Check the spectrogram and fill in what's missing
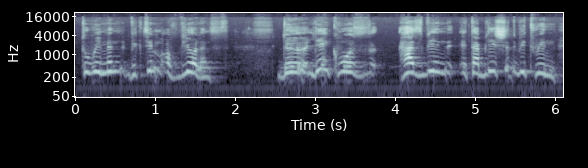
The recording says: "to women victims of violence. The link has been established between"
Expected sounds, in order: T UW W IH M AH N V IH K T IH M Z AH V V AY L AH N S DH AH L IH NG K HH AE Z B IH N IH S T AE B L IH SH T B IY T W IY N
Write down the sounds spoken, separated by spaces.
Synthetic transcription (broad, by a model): T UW W IH M AH N V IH K T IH M AH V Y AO L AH N S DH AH L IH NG K HH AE Z B IH N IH T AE B L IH SH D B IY T W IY N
